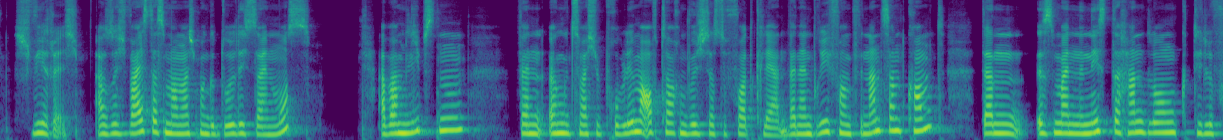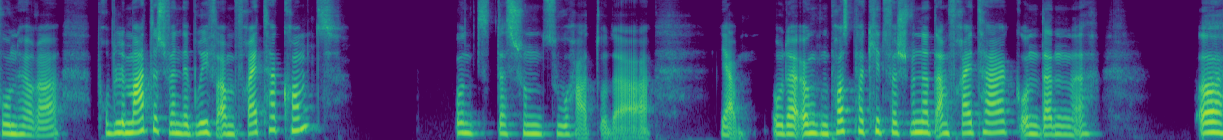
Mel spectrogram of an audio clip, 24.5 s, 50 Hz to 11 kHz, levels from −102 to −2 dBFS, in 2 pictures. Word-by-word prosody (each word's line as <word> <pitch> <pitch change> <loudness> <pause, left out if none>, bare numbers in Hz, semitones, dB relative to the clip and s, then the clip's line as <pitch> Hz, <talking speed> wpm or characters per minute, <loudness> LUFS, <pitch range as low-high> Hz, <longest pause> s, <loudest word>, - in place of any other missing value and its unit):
Schwierig. 220 -2 -3 0.2
Also, 205 +2 -1
ich 210 0 -5
weiß, 225 +4 +3
dass 250 -1 0
man 210 -2 +3
manchmal 210 0 0
geduldig 205 +2 -1
sein 190 -2 -2
muss, 275 - -4 0.6
aber 205 +2 +2
am 220 0 +6
liebsten, 275 +5 +1 0.5
wenn 210 -1 +1
irgendwie 220 +1 +3
zum 210 0 -1
Beispiel 205 0 -5
Probleme 210 +5 +2
auftauchen, 225 -1 0
würde 210 - +1
ich 210 0 -3
das 205 -1 -4
sofort 195 -1 -5
klären. 180 -2 -4
Wenn 200 0 0
ein 200 0 +2
Brief 240 +5 -1
vom 220 -4 +1
Finanzamt 275 +7 +1
kommt, 315 +5 +2 0.3
dann 215 -1 +1
ist 220 -1 0
meine 220 -2 +3
nächste 245 +2 +2
Handlung 235 0 +1
Telefonhörer. 205 -6 -1 0.4
Problematisch, 235 +6 +3
wenn 225 -1 +2
der 210 - +2
Brief 225 +2 0
am 205 -1 +1
Freitag 235 +8 0
kommt 355 +7 -2 1.2
und 220 0 -3
das 210 0 -1
schon 210 -1 0
zu 200 -1 -6
hat - - -7
oder - - -5 0.7
ja, - - -3 0.3
oder 205 -1 +2
irgend 215 +1 +4
'n 205 - +2
Postpaket 255 +1 +1
verschwindet 235 -1 +1
am 220 - +2
Freitag 230 +2 0
und 200 -1 -1
dann, 190 +1 -2 1.1
äh 235 0 +7
220 Hz, 145 wpm, -23 LUFS, 205-240 Hz, 1.2 s, äh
